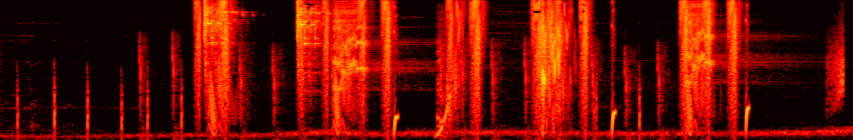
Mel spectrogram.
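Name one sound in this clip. Sharp cracks and clinks of rocks being broken ring out in quick succession.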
